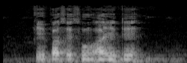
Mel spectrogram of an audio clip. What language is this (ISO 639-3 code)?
gig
